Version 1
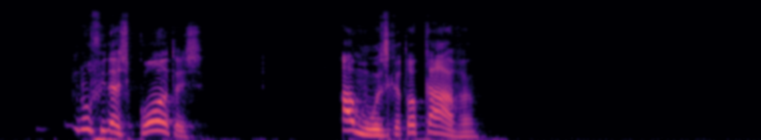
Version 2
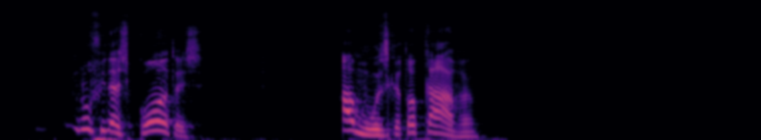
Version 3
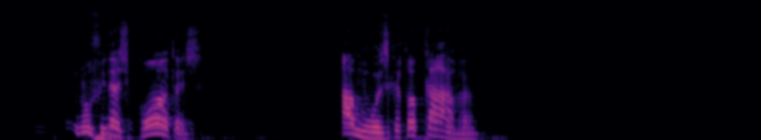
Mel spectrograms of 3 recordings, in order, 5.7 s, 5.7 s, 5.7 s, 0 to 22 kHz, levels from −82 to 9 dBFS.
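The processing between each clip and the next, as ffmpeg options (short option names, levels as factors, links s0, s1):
-af "equalizer=f=11000:w=1.1:g=-3.5,volume=0.355"
-af "aeval=exprs='val(0)*sin(2*PI*79*n/s)':c=same"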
